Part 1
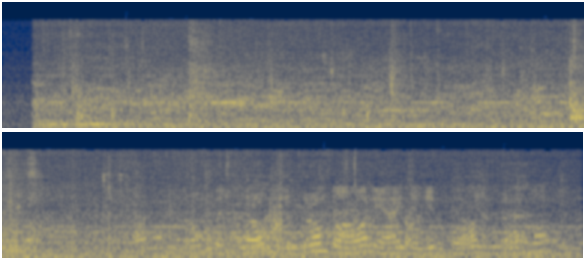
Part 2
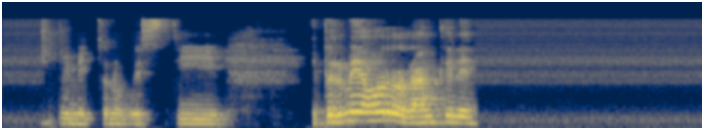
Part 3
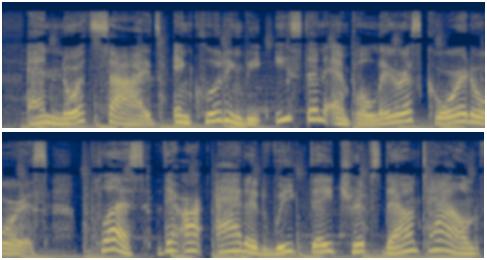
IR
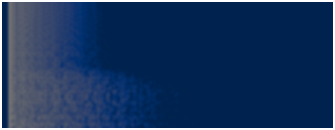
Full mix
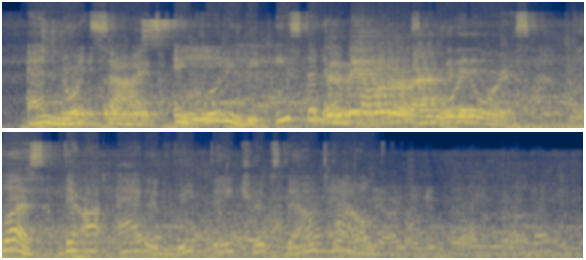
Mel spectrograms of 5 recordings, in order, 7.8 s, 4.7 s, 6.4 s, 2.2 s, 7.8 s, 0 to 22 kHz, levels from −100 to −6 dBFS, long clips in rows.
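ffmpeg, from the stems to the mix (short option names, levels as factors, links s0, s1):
-filter_complex "[0:a]asoftclip=type=tanh:threshold=0.0376,acrossover=split=460|1800[s0][s1][s2];[s0]acompressor=threshold=0.0126:ratio=4[s3];[s1]acompressor=threshold=0.0141:ratio=4[s4];[s2]acompressor=threshold=0.00282:ratio=4[s5];[s3][s4][s5]amix=inputs=3:normalize=0,volume=0.668[s6];[1:a]aeval=exprs='0.299*(abs(mod(val(0)/0.299+3,4)-2)-1)':c=same,volume=0.596,asplit=2[s7][s8];[s8]volume=0.668[s9];[2:a]asoftclip=type=tanh:threshold=0.119,acrusher=bits=8:mode=log:mix=0:aa=0.000001,volume=0.891,afade=t=out:st=4.35:d=0.2:silence=0.421697,asplit=2[s10][s11];[s11]volume=0.178[s12];[s9][s12]amix=inputs=2:normalize=0,aecho=0:1:63|126|189|252|315:1|0.36|0.13|0.0467|0.0168[s13];[s6][s7][s10][s13]amix=inputs=4:normalize=0,acontrast=80,alimiter=limit=0.251:level=0:latency=1:release=397"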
